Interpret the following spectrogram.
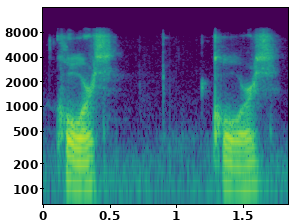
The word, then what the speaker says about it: course: It's a long O, course.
